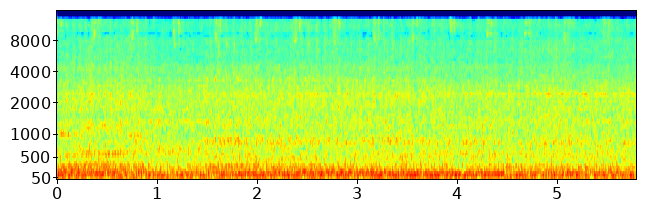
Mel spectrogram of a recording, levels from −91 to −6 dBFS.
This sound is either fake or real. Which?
fake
